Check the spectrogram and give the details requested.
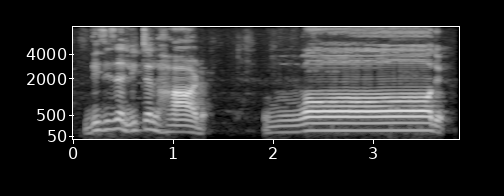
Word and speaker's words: ضاد: ضاد. This is also a heavy letter, and this is pronounced from one side of the tongue. Listen carefully. From one side of the tongue touching the upper back teeth.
